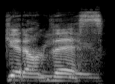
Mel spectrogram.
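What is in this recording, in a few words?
British female Get on this; beanstalk audio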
